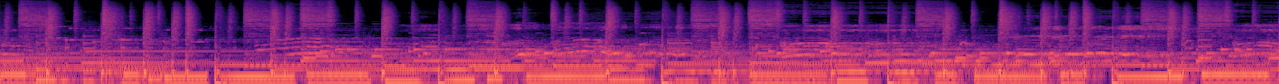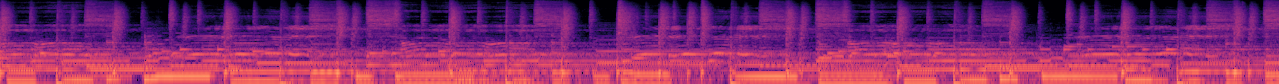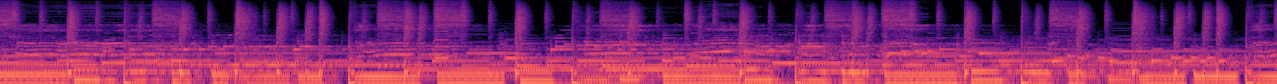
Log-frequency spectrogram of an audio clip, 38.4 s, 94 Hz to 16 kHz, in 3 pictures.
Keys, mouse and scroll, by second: 0.7 click, 2.1 click, 3.2 click, 3.7 5, 4.0 1, 4.1 2, 4.5 Return, 7.5 click, 9.5-10.2 drag, 10.7-11.3 drag, 13.9 ctrl+s, 16.9-18.7 shift+drag, 20.6 click, 23.6 click, 25.4 drag, 32.8 ctrl+s.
